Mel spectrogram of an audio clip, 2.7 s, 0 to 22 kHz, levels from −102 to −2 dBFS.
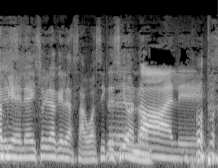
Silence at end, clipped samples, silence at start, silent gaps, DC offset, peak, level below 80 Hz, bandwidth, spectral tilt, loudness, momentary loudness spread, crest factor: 0 s; under 0.1%; 0 s; none; under 0.1%; -2 dBFS; -54 dBFS; 16 kHz; -5 dB/octave; -21 LUFS; 9 LU; 18 dB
